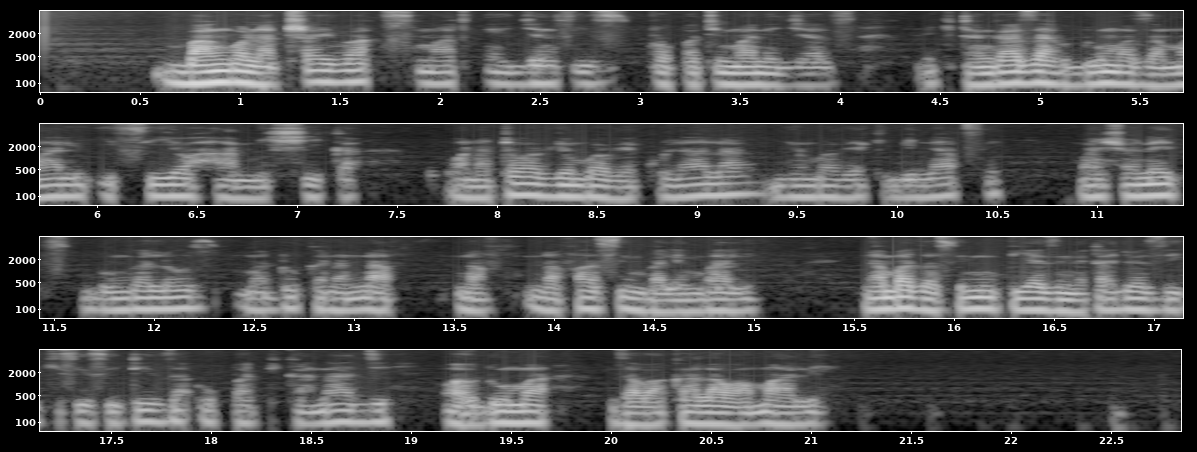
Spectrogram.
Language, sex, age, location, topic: Swahili, male, 25-35, Nairobi, finance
